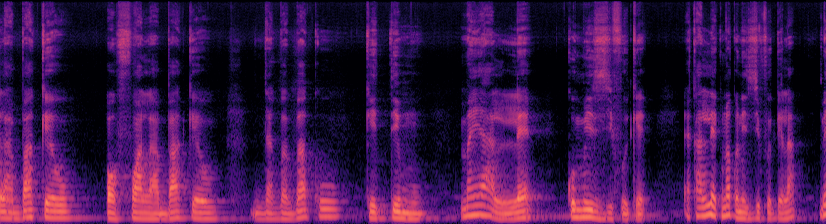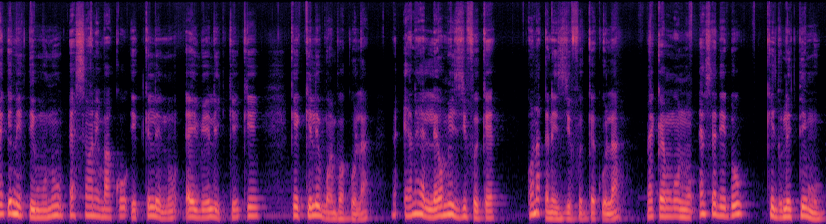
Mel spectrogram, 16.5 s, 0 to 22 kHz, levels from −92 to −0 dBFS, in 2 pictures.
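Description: From 5.99 s, right after "mɛ yalɛ kɔme", the speech suddenly turns rushed, running 1.48 times faster to the end with its pitch unchanged. This time-stretched section likely comes from software squeezing the audio to fit a length, dropping short pieces to hold pitch.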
